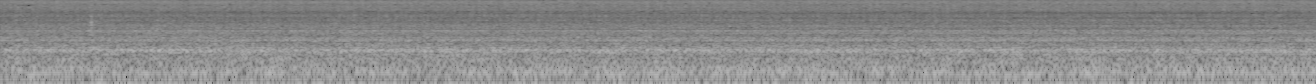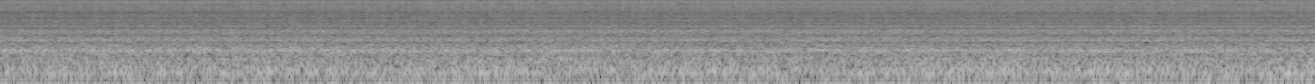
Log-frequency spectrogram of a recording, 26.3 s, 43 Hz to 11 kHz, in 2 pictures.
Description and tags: laundromat washers washing machines close rinse2
washers, machines, rinse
